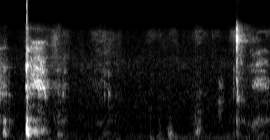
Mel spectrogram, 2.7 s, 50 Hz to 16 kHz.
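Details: Cough of an adult grandmother sick in 2023 with what she calls COVID-19 after testing negative for COVID, flu and RSV: one short, harsh cough burst, then quiet breathing and faint throat sounds.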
